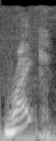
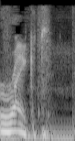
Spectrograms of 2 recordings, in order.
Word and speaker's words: Reich: R-E-I-C-H. – Yes, Reich. – Reich or Reicht? – It's Reich with no T. – Reich, okay. So it's R. It's like R-I-K-E.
